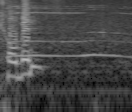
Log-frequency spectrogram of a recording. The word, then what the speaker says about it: Tobin: It's pronounced Tobin. Okay. Okay. Tobin. All right. Like the Tobin spirit guide off of Ghostbusters Tobin.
